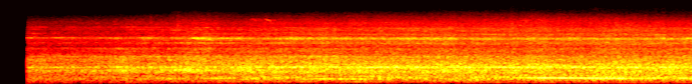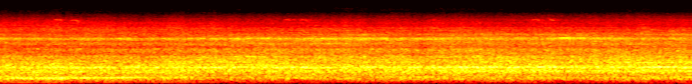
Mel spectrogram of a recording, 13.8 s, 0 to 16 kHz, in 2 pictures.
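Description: NS 1700-class electric locomotive with a rake of ICRm intercity coaches passing close by: the steady rolling noise of wheels on rails, with a steady high whine over it, slowly growing louder.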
